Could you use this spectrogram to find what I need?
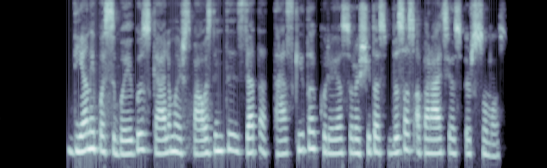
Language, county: Lithuanian, Klaipėda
